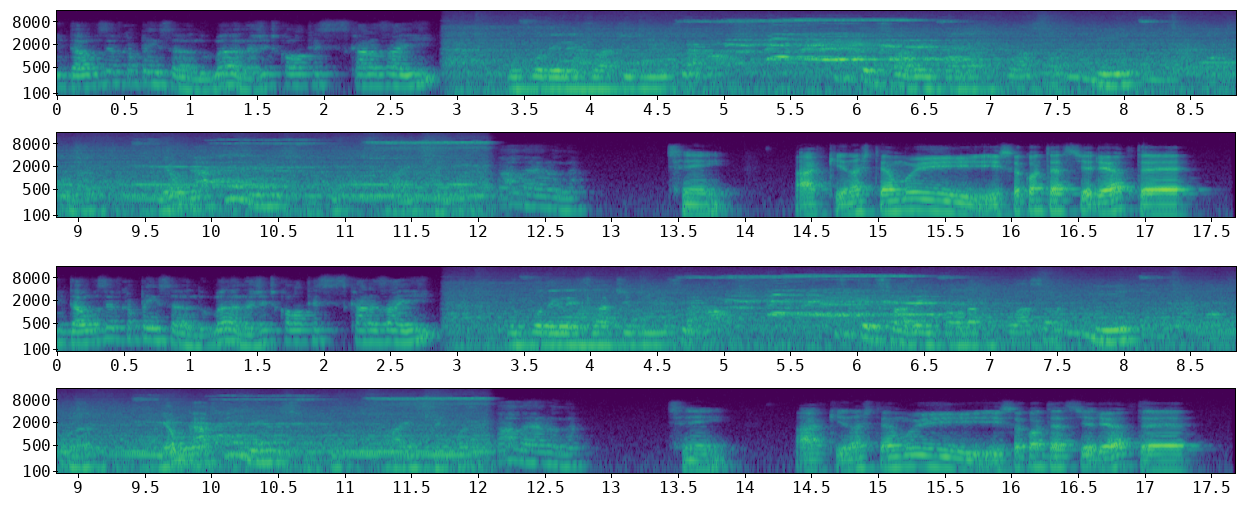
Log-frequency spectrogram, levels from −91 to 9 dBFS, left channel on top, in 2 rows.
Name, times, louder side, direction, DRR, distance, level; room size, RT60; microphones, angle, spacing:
voice 1, 0.0-2.9 3.4-5.1 5.8-9.2 9.6-11.0 11.3-12.8, right 1 dB, 40° right, 0.5 m, -30 dB
sound 1, 2.9-12.1, left 2 dB, 15° left, 0.7 m, -30 dB
voice 2, 13.4-13.8 14.4-17.3, left 3 dB, 45° left, 0.4 m, -24 dB
2.2 x 2.1 x 2.7 m
head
